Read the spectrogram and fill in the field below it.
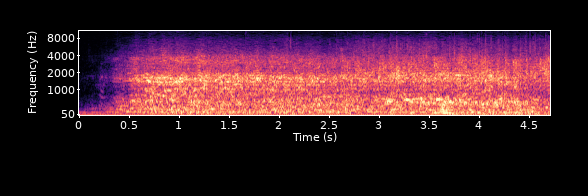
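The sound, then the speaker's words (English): A crowd at a TV taping breaks into applause that swells within the first half second and holds steady and loud, a dense wash of clapping mixed with laughter and scattered chuckles throughout. “It's a good crowd, yeah.”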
